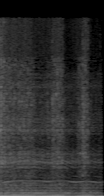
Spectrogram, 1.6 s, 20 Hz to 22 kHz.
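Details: Metro 1275 A+ manual engine swapped into a classic Mini, first start with choke and accelerator not yet connected; oil pressure light goes out instantly. Loud, raspy unsilenced exhaust blips up and settles, firing crisp and even with no misses or knocks; healthy.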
